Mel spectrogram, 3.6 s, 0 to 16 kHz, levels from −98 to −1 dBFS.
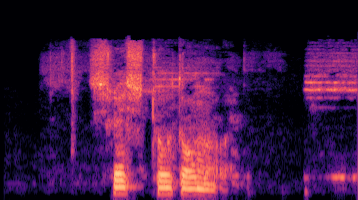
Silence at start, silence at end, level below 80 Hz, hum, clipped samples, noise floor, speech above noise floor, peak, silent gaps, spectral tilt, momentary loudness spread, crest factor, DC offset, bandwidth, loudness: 0.7 s; 0 s; -66 dBFS; none; under 0.1%; -53 dBFS; 34 dB; -4 dBFS; none; -3.5 dB/octave; 18 LU; 18 dB; under 0.1%; 8 kHz; -19 LUFS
